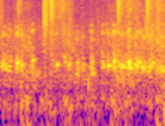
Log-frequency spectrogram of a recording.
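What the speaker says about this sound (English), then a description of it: "Some kind of chicken farm, apparently." Chickens on a Minecraft chicken farm cluck in short repeated bursts, fairly close and continuous over faint background ambience.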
